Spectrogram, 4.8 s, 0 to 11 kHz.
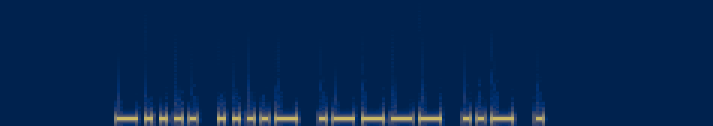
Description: Morse code, heard as a keyed tone, about 25 wpm, 700 Hz. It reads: 641UE
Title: Five Challenging Letter-Number Combinations 25wpm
